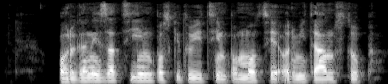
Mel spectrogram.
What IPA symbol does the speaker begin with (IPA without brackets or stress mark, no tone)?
ʔ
